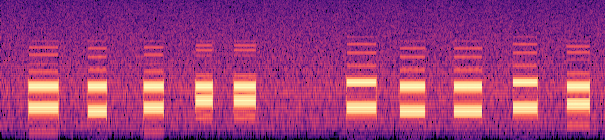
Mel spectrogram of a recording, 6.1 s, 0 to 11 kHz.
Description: DTMF, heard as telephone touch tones, dialled by hand, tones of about 240 ms. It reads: 52500 62268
